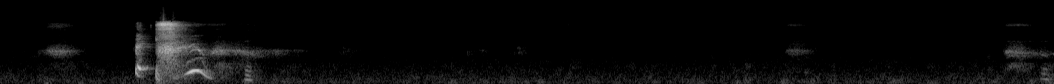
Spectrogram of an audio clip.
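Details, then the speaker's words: Sneeze fit brought on by allergy to lilies; one loud sneeze with a sharp in-breath before it, then quiet with faint short sounds: allergic sneeze. "These lilies make chew. Chew. Making me sneeze."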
